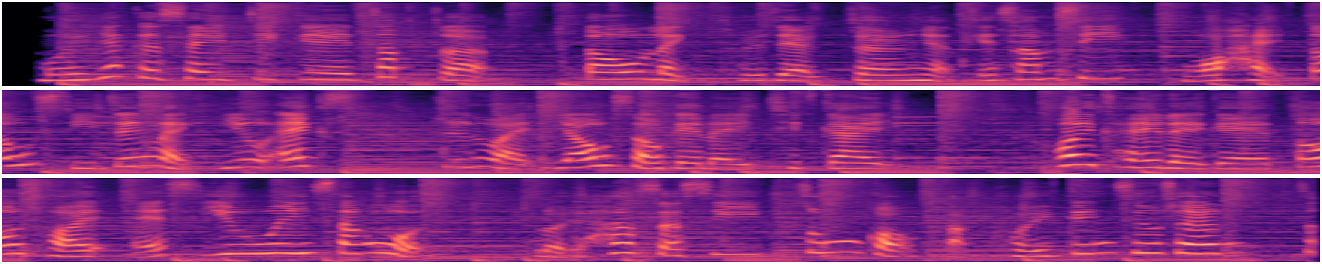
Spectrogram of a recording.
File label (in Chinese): 粤语女 汽车彩铃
